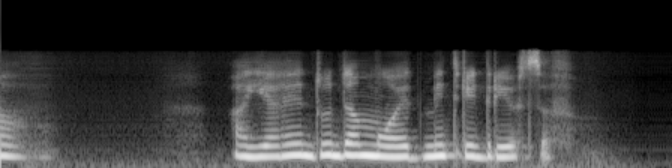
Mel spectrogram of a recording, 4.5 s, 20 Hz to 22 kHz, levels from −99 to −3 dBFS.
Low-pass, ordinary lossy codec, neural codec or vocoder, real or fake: 7.2 kHz; none; codec, 16 kHz, about 1 kbps, DyCAST, with the encoder's durations; fake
